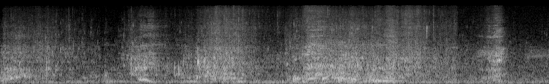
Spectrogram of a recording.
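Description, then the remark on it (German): Water sloshing and splashing in irregular surges as someone steps down one step after another into the ice-cold sea water of the Öresund, with a soft background wash and no talking. “Ich nehme eine Stufe nach der anderen ins eiskalte Wasser hinunter.”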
